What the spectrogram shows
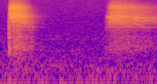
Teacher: both are voiceless or unvoiced meaning that your throat will not vibrate when you say them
